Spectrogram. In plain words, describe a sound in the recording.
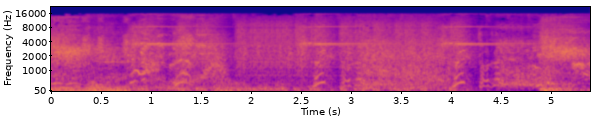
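Upbeat electronic game music plays steadily.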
